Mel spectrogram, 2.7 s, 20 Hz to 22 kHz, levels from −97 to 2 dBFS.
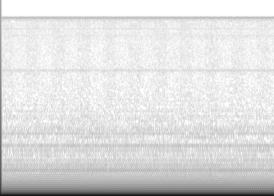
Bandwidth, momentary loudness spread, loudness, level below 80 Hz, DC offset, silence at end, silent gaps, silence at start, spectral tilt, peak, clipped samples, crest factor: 15.5 kHz; 1 LU; -32 LUFS; -62 dBFS; 50%; 0 s; none; 0 s; -8.5 dB/octave; -6 dBFS; under 0.1%; 12 dB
